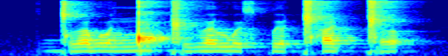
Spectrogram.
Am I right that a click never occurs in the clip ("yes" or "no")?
no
